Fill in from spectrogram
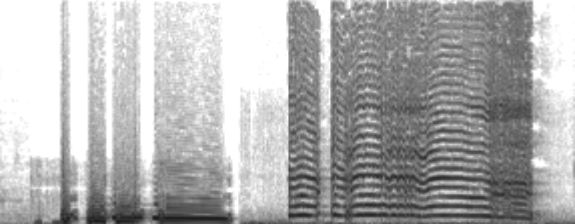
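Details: Heritage-breed rooster crowing: short choppy notes, then a steady tonal crow, then a long, high, ringing crow held for over two seconds with a falling tail.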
